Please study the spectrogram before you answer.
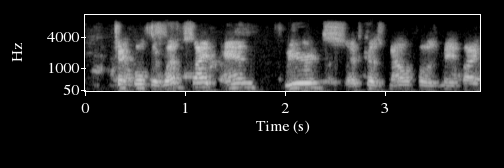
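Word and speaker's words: Wyrd: So have fun, get your hobby on, and possibly win some cool swag from Weird. Weird is spelled with a Y, by the way.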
